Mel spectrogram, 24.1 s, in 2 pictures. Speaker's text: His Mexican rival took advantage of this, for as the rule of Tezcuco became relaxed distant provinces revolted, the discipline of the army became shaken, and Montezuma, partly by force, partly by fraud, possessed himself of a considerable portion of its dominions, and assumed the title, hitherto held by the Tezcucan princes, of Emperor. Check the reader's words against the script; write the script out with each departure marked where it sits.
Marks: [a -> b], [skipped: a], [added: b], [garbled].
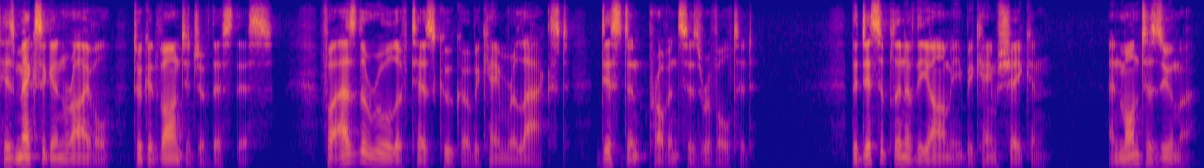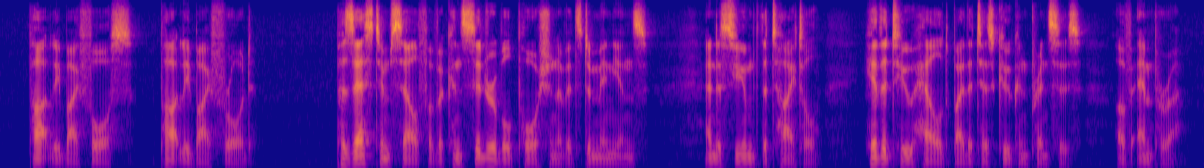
His Mexican rival took advantage of this, [added: this] for as the rule of Tezcuco became relaxed distant provinces revolted, the discipline of the army became shaken, and Montezuma, partly by force, partly by fraud, possessed himself of a considerable portion of its dominions, and assumed the title, hitherto held by the Tezcucan princes, of Emperor.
